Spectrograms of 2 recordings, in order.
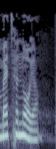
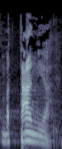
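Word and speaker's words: metania (μετάνοια): But my Greek teacher tells me, that's not how you pronounce it. – 那我的圣经老师，我的那个语言老师会告诉我说，这个不是你发音的正确方法。 – Metanoia is how the Bible student would pronounce it. – Metanoia 只是那些圣经学院的学生们发音的方法。 – But the Greek people pronounce it as metania.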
